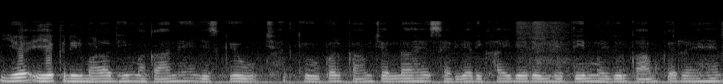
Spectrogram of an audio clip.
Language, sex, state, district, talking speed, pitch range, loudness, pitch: Hindi, male, Bihar, Gopalganj, 200 wpm, 130-140 Hz, -23 LUFS, 135 Hz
